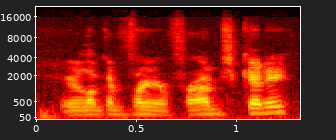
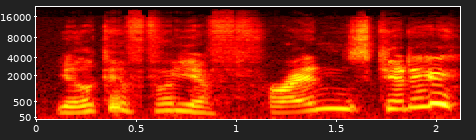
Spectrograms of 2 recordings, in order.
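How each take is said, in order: First: It is said in a put-on character voice. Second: It is said in a plain voice.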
